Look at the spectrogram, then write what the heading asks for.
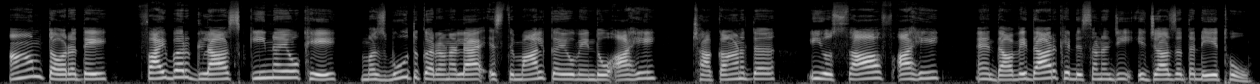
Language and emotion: Sindhi, neutral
